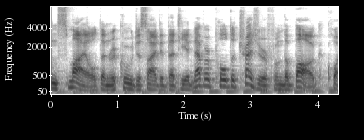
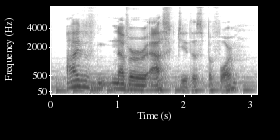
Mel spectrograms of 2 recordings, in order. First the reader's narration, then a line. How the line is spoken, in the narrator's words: Nolan said quietly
